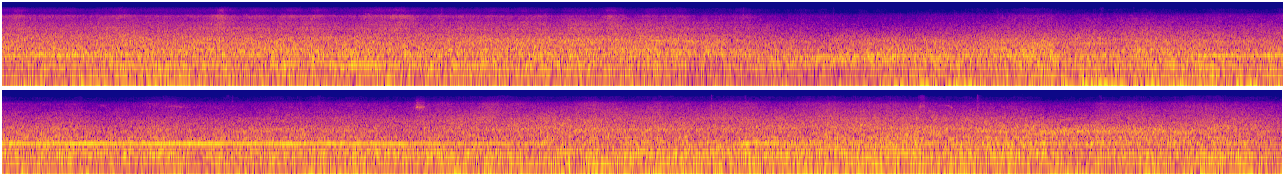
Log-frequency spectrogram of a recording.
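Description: Steady jet engine noise of airliners taxiing: a broad, continuous rumble with faint steady tones that come and go.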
